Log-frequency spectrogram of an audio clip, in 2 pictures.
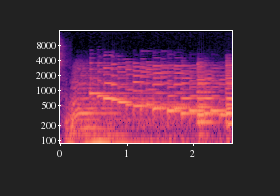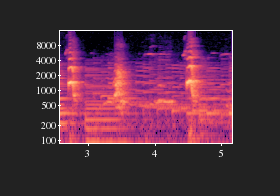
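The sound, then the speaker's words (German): A dog howls along to recorded piano music from a Mozart concerto for three pianos. Three sharp, high cries rise above the sustained piano tones in the second half. “Ich habe Finot noch nie so jaulen hören. Er tut es auch nur bei diesem Konzert für 3 Klaviere von Mozart.”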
